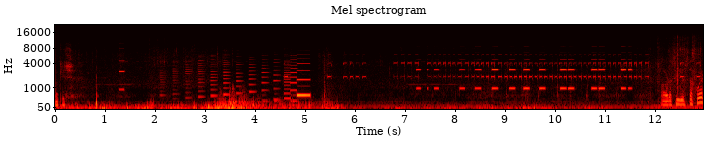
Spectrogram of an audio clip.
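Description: A metal detector gives rising electronic tones, then beeps steadily.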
